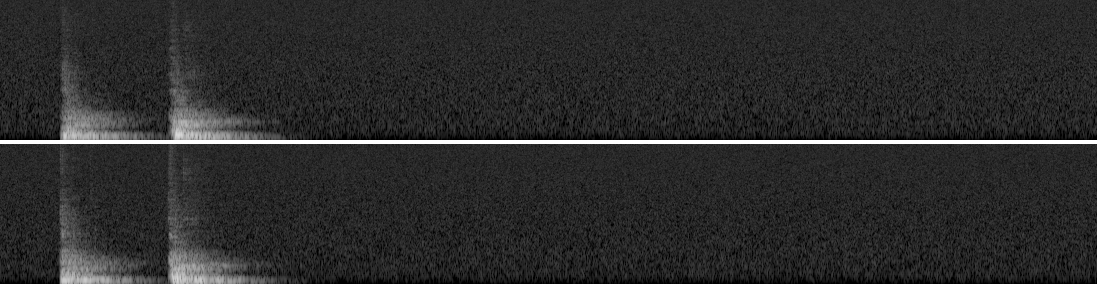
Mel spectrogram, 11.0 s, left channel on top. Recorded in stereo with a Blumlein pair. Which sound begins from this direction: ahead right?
A thud, at 0.6 s.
